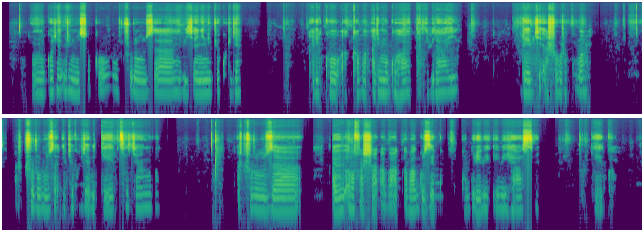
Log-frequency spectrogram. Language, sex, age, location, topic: Kinyarwanda, female, 25-35, Kigali, finance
